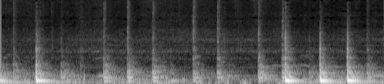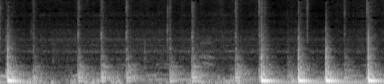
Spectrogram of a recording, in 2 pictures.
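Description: Drums beating a rhythm: runs of about four heavy strokes with a deep thump, roughly three a second, between lighter, sharper strokes.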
